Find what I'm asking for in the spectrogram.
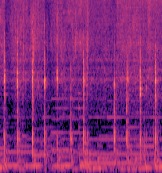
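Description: Chopped shallots sauté in coconut oil with a continuous sizzle punctuated by a regular rhythm of spoon taps and stirring scrapes against the pan, close and alone.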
